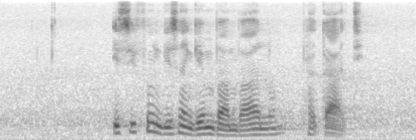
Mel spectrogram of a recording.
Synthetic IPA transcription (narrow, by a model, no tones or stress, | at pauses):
isifundʱisaŋɡʱɛmbʱambʱanɔpʰak̬ʼa̰ːtʰi̥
